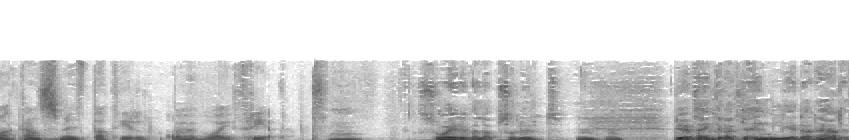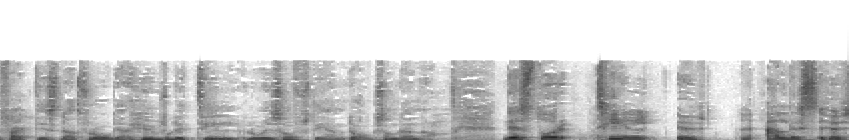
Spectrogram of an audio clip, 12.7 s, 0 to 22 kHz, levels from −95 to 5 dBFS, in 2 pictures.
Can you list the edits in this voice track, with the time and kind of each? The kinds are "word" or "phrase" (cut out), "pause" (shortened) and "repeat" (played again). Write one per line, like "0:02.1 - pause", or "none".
0:01.3 - word
0:05.2 - word
0:05.5 - word
0:06.3 - word
0:06.8 - word
0:07.6 - word
0:08.2 - word
0:09.0 - word
0:10.8 - word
